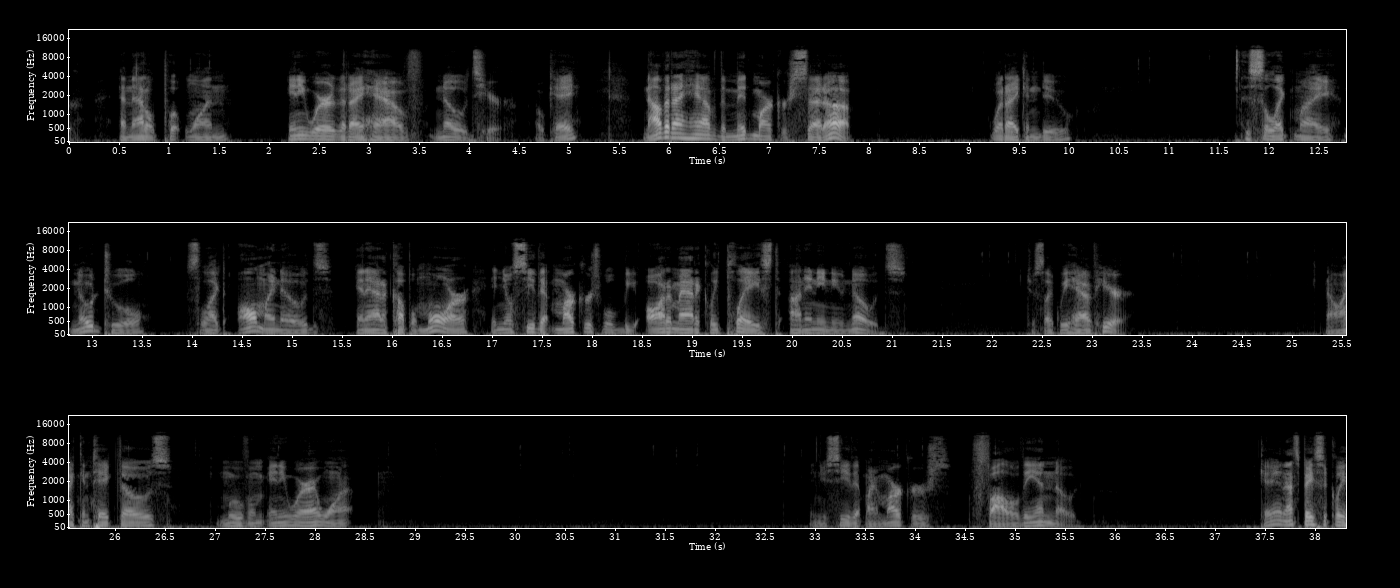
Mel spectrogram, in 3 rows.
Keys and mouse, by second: 1.5 click, 1.8-3.9 drag, 10.0 click, 11.2 click, 14.0-15.1 drag, 19.8 click, 21.5 click, 22.4 click, 22.7 click, 24.3 click, 25.0 click, 26.6 click, 28.1 click, 29.2 click, 30.5 click, 31.9 click, 33.2 click, 34.3 click, 34.7 click.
